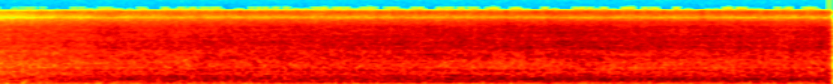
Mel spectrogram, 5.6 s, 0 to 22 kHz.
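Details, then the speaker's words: 2020 GMC 2500HD SLT Duramax diesel just after a fuel filter replacement, with the fuel system primed three times. It starts and idles with even, steady clatter and no misses or surging. Normal idle. "okay it started up and running"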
